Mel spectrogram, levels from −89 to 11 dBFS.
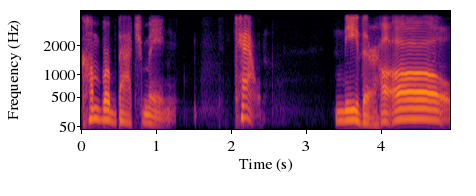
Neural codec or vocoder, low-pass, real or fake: codec, 16 kHz, 0.8 kbps, ZipCodec; 3.6 kHz; fake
